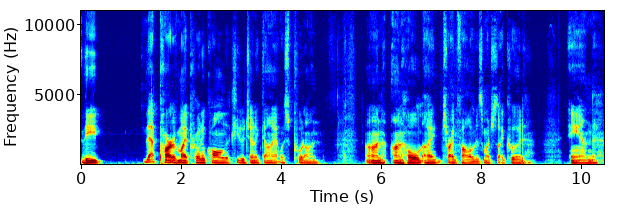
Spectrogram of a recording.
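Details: Creaky voice in an adult man with cancer and a bile duct stent needing more frequent clearing, recorded in the morning; he attributes it to lack of strength.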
